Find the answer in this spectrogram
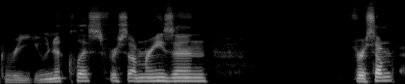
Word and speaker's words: Reuniclus: I'm pretty sure there's a Reuniclus in Uh I'm It's actually I'm I've realized I'm saying that Pokémon's name wrong, by the way. It's Reuniclus. Reuniclus.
